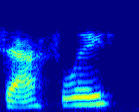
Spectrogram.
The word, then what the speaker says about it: Schlafly: Is it Shuffly or Schlafly? I can never pronounce Schlafly. Okay, so Schlafly. Schlaf. I've had. You got to get that Schlaf. Schlaf. Yeah. Like a slap it in the face.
